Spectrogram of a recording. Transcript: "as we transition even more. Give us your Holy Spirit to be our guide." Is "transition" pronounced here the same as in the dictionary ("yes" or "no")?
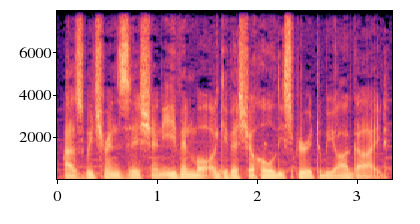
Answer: yes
